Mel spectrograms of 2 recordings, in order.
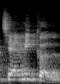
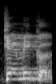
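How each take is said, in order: First: The word begins with a 'ch' sound. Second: The word begins with a 'k' sound. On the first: The speaker calls it wrong. "not chemical" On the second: The speaker calls it right. "it's just k"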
